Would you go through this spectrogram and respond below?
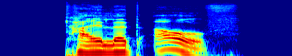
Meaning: second-person plural subjunctive I of aufteilen
- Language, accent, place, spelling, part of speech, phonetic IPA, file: German, Germany, Berlin, teilet auf, verb, [ˌtaɪ̯lət ˈaʊ̯f], De-teilet auf.ogg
